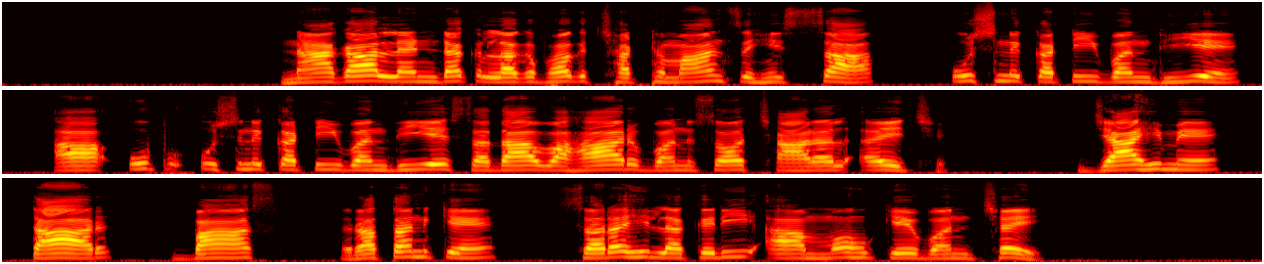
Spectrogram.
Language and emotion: Maithili, neutral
